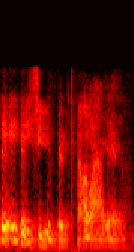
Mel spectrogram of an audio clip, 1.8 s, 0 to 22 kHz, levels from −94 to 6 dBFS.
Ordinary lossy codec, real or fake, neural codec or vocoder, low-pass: none; fake; codec, 16 kHz, 0.5 kbps, FreqCodec, smaller model; 7.2 kHz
